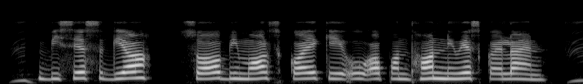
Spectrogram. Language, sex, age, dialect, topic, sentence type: Maithili, female, 18-24, Southern/Standard, banking, statement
